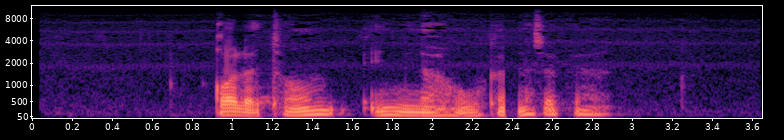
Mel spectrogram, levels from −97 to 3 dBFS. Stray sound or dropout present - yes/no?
yes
